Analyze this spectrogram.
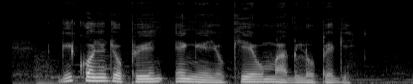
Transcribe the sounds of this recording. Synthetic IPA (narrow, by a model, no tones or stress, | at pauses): ɡɪkɔɲɔd͡ʒopiɲeŋejokʰjewomaɡlopeɡɪ̰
